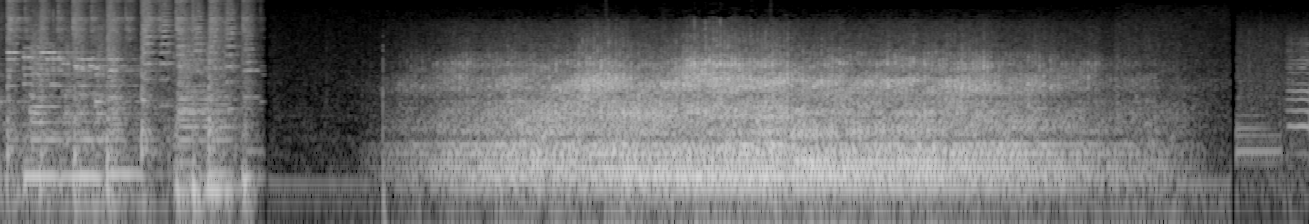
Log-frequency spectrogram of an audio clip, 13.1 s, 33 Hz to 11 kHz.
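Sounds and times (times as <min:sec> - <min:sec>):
propeller airplane engine droning: 0:03.5 - 0:12.4.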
